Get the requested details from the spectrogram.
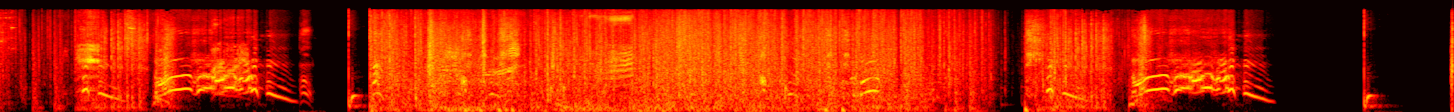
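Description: A cartoon bird squawks as it flies through the air.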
